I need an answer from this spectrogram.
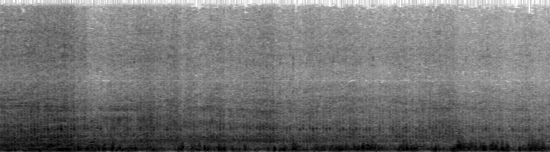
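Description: Lifted Suzuki Samurai off-road vehicle's engine running steadily as it crawls over a steep ramp obstacle and back down onto the grass.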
